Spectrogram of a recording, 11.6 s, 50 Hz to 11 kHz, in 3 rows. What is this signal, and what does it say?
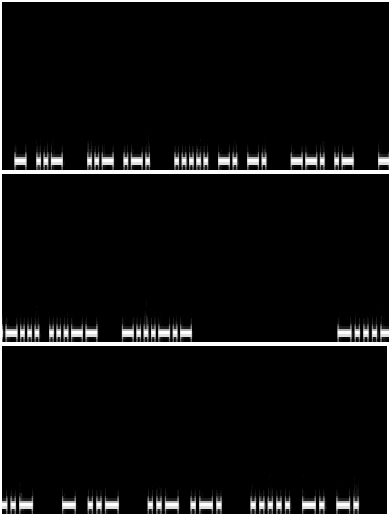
Morse code, heard as a keyed tone, about 38 wpm, 700 Hz. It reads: TU UR 5NN GA 73 <BK> <BK> TU UR 5NN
